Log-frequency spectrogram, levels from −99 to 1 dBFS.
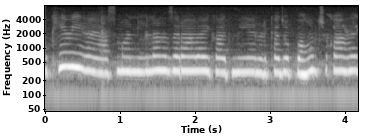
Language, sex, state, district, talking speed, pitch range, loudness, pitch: Hindi, female, Maharashtra, Gondia, 260 wpm, 305-330 Hz, -12 LUFS, 320 Hz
